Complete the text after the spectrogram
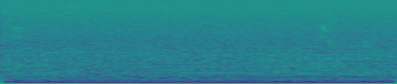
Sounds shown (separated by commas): unidentified sound, insect buzz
